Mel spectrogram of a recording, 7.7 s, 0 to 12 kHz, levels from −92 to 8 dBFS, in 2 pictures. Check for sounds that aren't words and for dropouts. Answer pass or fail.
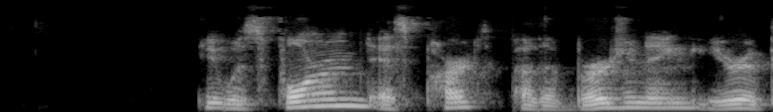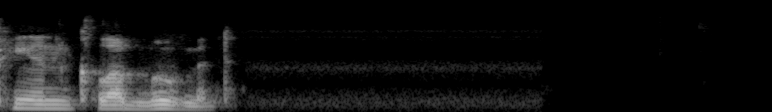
pass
